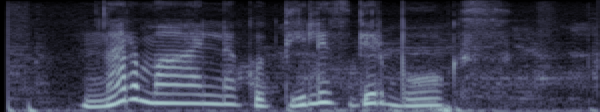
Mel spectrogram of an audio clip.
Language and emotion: Russian, positive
